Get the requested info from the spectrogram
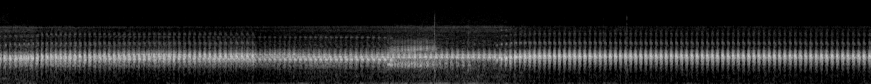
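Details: Toads, frogs and treefrogs in the wild form a continuous buzzing trill chorus. A short warbling shift breaks in near the middle before the steady pulsing returns, slightly louder.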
